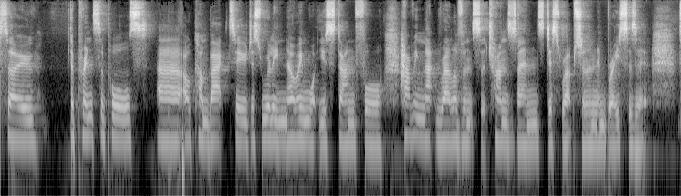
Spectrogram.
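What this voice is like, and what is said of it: Sniffly, congested voice. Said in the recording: “sorry for my snivels. ... I've got a bit of a cold.”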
